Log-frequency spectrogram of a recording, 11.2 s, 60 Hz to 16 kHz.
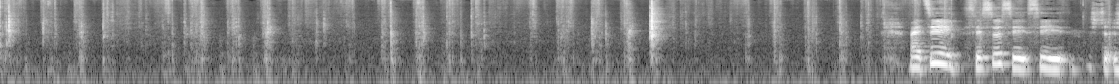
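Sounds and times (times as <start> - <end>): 
cards being shuffled and drawn during a card reading: 0.0 - 9.6
card snap: 6.0 - 6.8
speech: 9.1 - 11.1.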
